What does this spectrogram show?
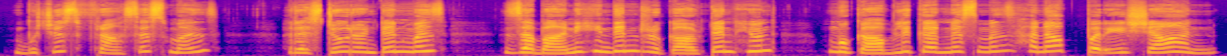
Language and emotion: Kashmiri, fearful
